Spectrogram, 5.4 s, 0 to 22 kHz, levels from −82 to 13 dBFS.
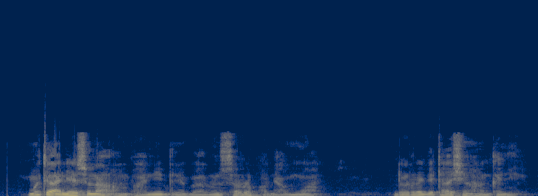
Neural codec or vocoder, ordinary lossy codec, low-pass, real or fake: codec, 16 kHz, 4 kbps, FunCodec, trained on Chinese and English, 50 frames a second; AAC, 48 kbps; 7.2 kHz; fake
